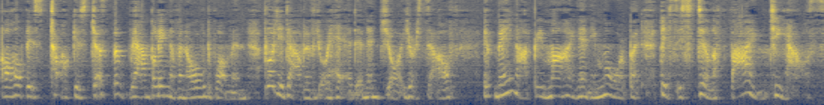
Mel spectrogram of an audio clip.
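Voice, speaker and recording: Over clear background noise, a woman uses a put-on character voice at a fairly high pitch with ordinary pitch variation. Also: moderate pace. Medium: game stream. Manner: gentle, rambling.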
